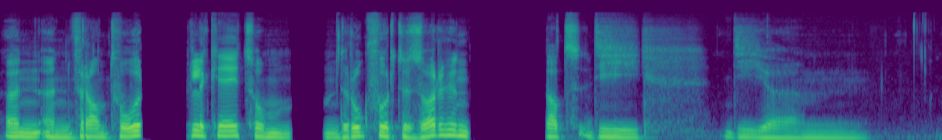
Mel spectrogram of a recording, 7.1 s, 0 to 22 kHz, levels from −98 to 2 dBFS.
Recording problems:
audio cutting out; at 1 s, at 2 s and at 3.5 s for 0.5 s

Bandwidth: 14.5 kHz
